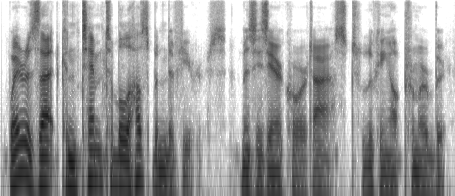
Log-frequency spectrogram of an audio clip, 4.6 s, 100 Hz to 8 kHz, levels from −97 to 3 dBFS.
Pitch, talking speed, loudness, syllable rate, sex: 95 Hz, 195 wpm, -20 LUFS, 5.8 syllables/s, male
